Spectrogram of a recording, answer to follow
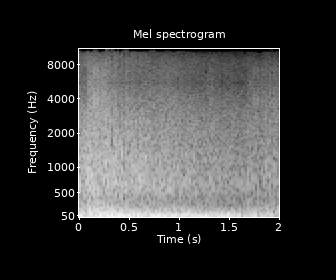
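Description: Cinematic boom sound effect: a loud deep rumble with a crackling, noisy top that fades steadily after its hit.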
